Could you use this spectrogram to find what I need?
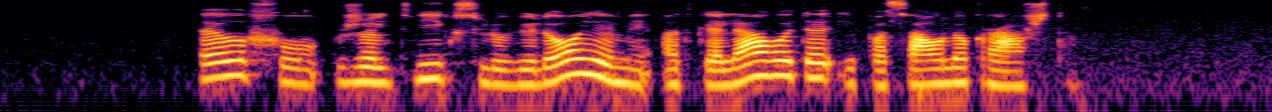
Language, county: Lithuanian, Vilnius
